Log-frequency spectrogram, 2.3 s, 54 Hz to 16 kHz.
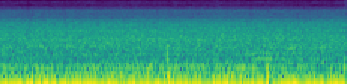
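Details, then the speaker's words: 2017 Hyundai Grandeur idling while warming up after oil pressure sending unit replaced to fix oil warning light, injector had been removed; low steady rumble, even rhythm, no knocks or ticks, oil light gone so far. "Painitin lang natin mga kasentero. Kailangan mainit na yung mainit yung makina para malaman natin kung babalik pa ba."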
